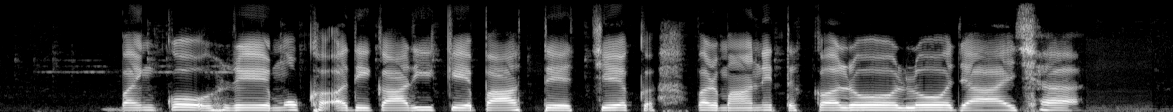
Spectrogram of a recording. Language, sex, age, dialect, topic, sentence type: Maithili, female, 18-24, Angika, banking, statement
